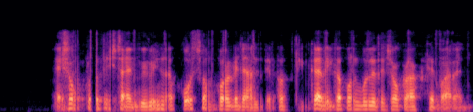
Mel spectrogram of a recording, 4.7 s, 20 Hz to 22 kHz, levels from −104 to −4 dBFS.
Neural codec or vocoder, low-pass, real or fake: codec, 16 kHz, 4 kbps, FunCodec, trained on LibriTTS, 50 frames a second; 7.2 kHz; fake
